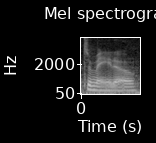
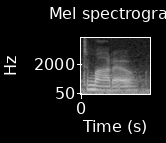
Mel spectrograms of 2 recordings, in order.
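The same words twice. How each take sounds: First: The middle vowel is American, like tomayto. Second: The middle vowel is British, like tomahto. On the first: The usual home usage. "instead of tomato" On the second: A slip into the usage picked up abroad. "sometimes I would slip and say tomato"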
